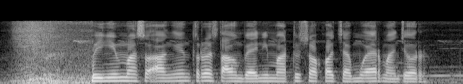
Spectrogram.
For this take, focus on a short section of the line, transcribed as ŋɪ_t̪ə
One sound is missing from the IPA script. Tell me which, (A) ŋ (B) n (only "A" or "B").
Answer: B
